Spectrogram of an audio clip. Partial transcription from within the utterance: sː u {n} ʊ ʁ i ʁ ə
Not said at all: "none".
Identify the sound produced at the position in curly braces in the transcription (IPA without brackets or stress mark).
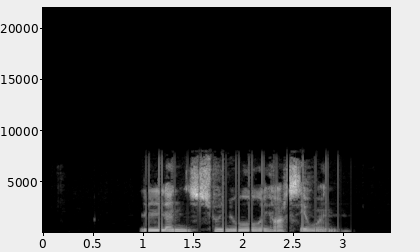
n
